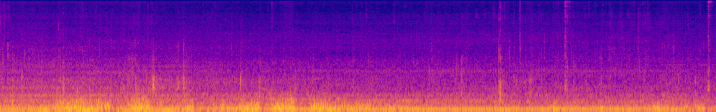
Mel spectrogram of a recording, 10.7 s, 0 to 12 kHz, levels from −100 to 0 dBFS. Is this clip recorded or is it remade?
recorded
